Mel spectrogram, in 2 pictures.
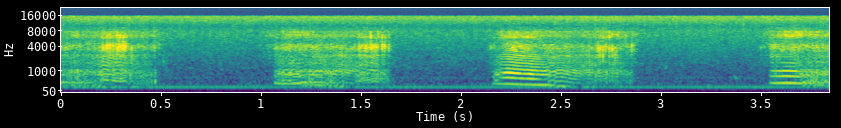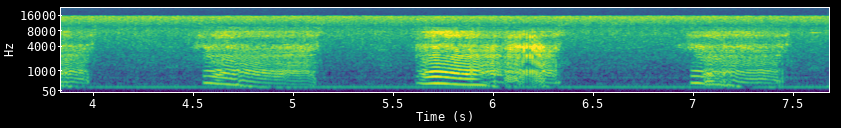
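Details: Soft, regular snoring from a sleeping cat, about 17 breaths a minute, with a steady hum in the background.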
